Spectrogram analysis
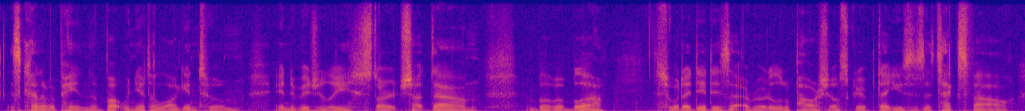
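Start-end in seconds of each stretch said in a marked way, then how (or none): none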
